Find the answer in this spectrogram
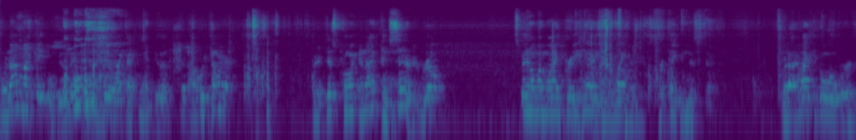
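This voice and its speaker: Amid noticeable background noise and audible room echo, a man with a high pitch and ordinary pitch variation talks at a fairly quick pace broken by long, frequent pauses. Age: 60s. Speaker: police chief. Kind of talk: council meeting testimony. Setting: town council meeting.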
